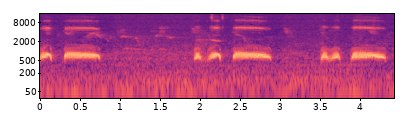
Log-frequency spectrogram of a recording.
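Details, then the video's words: Lure call of a spotted dove, a double short coo then one sustained mellow hoot, phrases spaced roughly one and a half seconds apart over a low steady hum. "Tiếng chim cu gáy gọi hay"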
